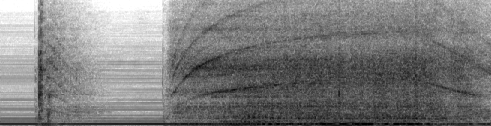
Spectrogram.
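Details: Starter on a buggy that sat outside for years, tested directly: after a clunk it spins up to a steady high whir with no grinding or stutter; starter is good, weak battery cranking amps suspected.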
